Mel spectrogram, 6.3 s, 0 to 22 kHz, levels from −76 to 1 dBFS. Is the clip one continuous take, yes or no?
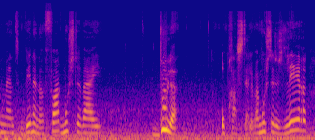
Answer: no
